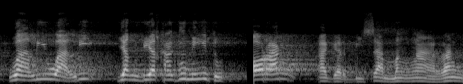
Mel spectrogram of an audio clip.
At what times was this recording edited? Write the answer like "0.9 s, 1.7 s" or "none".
2.5 s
